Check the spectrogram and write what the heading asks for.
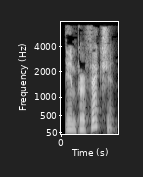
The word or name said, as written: imperfection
